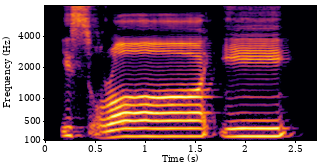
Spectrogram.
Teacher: را کے اوپر کھڑی زبر ہے اور مد متصل ہے، اسے ہم 5-6 الف تک کھینچ کر پڑھیں گے، یعنی 5-6 سیکنڈ تک۔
